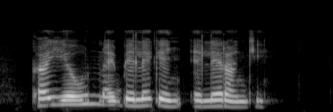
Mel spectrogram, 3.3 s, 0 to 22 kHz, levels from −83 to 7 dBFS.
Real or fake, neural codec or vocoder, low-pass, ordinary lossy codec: real; none; 7.2 kHz; none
